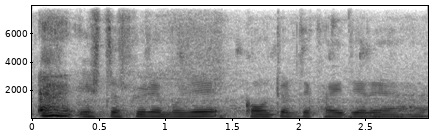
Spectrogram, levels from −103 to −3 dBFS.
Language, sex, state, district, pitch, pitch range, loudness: Hindi, male, Bihar, Katihar, 145 Hz, 135-150 Hz, -18 LUFS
